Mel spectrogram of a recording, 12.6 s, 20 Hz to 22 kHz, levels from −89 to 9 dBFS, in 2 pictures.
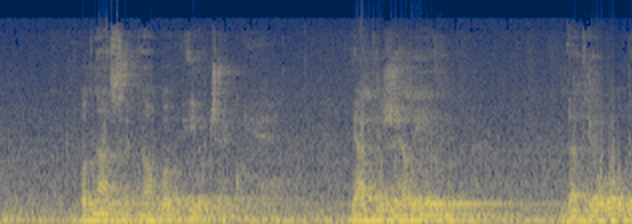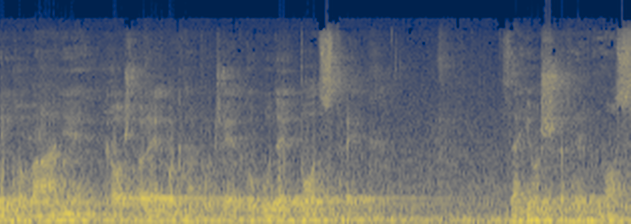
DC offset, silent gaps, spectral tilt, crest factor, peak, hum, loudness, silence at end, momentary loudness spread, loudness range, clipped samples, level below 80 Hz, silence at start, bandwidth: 0.9%; none; -7 dB/octave; 10 dB; 0 dBFS; none; -10 LUFS; 0 s; 12 LU; 3 LU; 2%; -22 dBFS; 0 s; 13 kHz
